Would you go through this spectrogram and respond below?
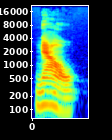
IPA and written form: næw (now)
